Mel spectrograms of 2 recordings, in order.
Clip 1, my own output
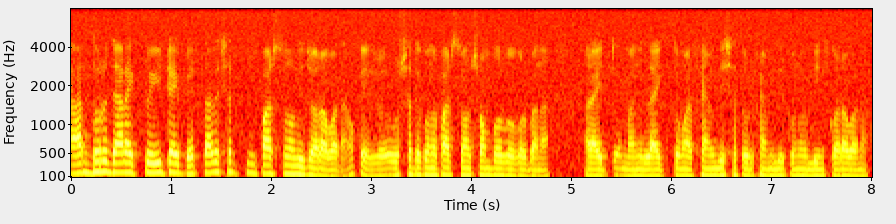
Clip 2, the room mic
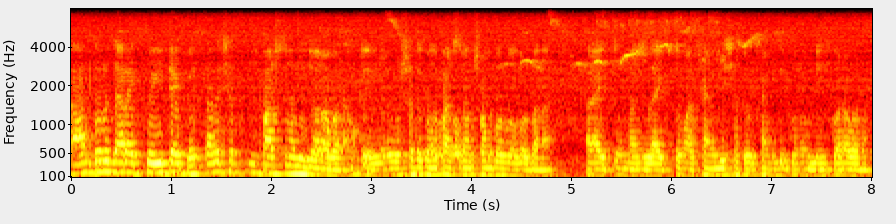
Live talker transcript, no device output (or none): বলো তো অল্প করে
